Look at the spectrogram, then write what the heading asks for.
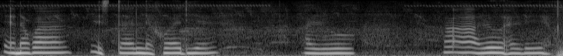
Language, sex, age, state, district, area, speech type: Assamese, female, 30-45, Assam, Sivasagar, rural, spontaneous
